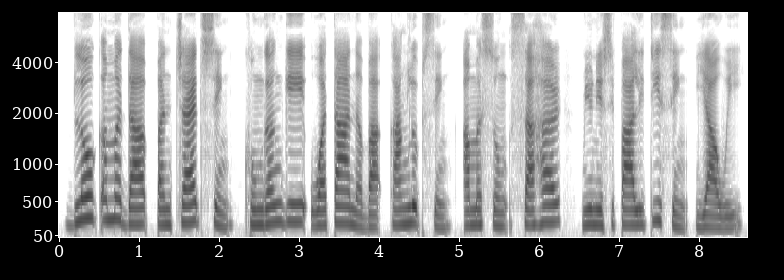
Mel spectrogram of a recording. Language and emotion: Manipuri, neutral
